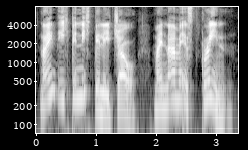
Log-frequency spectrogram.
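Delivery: put-on a cyber gnome calming the boy; tiny green creature. Green corrects Raymond. (kleines grünes Wesen, höher, beruhigend)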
